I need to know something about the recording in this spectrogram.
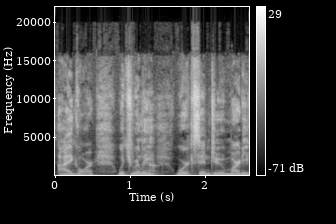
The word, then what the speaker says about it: Igor: I also like the pronunciation then of Igor. It's not Igor. It's not Igor. It's Igor, which really works into Marty Feldman because he's got those crazy eyes, right?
